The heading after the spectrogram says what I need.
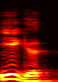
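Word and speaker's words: Eget: It's a joke, an Adam Egret joke. How do you say the name? Adam Egret. Egret. Spelt differently. Like the bird.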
